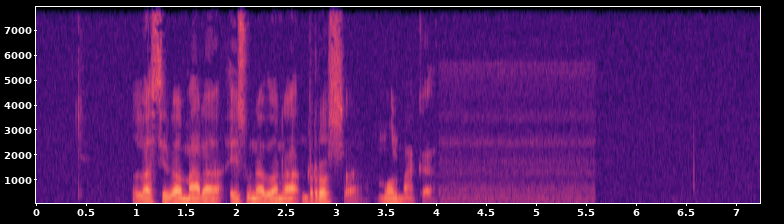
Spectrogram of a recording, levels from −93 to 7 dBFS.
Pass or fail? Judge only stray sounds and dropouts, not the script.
pass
